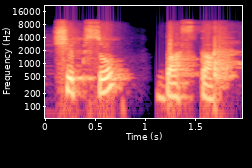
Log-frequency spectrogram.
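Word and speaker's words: Shipsopasta: The Jordanian cuisine is शिप्सो पास्ता। Actually it's शिप्सोपास्ता but since एरव्स can pronounce P सो दे से बी।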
